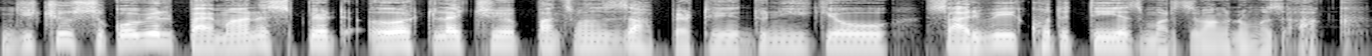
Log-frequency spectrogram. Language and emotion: Kashmiri, neutral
